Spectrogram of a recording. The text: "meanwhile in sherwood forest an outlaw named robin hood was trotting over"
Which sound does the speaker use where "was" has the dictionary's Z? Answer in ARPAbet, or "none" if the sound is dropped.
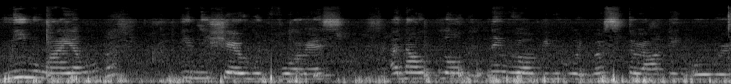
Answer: S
